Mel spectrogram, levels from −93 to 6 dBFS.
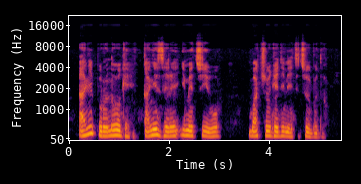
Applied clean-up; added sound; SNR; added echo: none; none; none; none.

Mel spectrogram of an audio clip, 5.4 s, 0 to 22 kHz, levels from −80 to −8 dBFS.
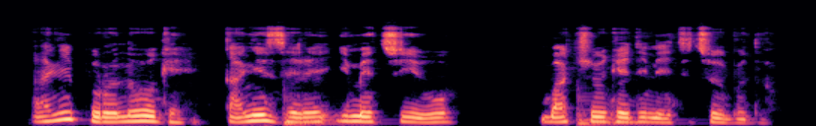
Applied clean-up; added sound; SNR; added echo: neural mask model DeepFilterNet 3.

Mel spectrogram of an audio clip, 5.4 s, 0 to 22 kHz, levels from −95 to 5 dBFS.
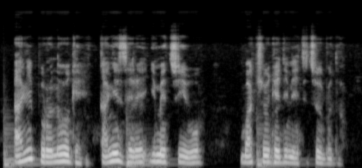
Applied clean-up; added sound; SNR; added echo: none; Bowed string instrument; 19 dB; none.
